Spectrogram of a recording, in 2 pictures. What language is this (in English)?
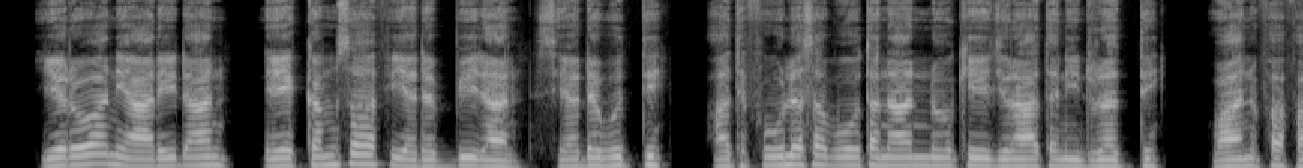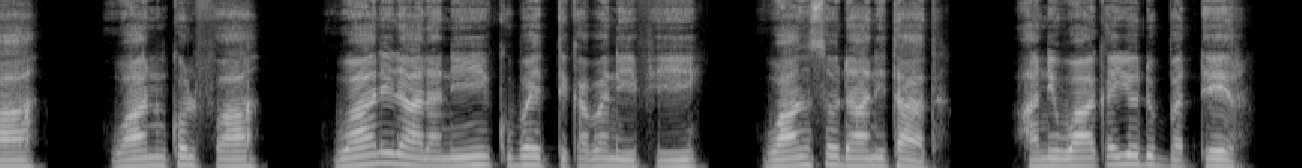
Oromo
